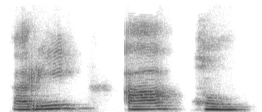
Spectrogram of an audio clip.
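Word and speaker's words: Ri A Hong: This evening mantra is only 3 syllables, Ri, A, Hong.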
